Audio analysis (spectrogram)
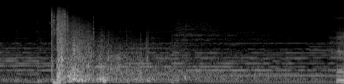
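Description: A single loud hunting rifle shot in theHunter: Call of the Wild, aimed at a cow about 185 yards out in Cape Buffalo country, cracks sharply and then rolls into a long fading echo.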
